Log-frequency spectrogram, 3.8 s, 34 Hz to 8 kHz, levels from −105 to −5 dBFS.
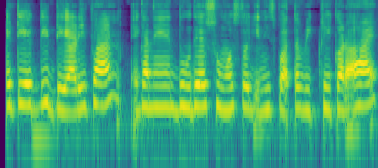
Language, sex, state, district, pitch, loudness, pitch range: Bengali, female, West Bengal, Purulia, 245 Hz, -14 LUFS, 230-260 Hz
